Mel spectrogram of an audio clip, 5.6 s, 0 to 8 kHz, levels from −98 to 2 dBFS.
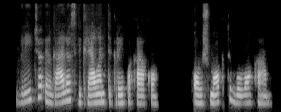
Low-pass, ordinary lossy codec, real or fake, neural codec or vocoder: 7.2 kHz; MP3, 64 kbps; fake; codec, 16 kHz, 2 kbps, X-Codec, WavLM features, trained on Multilingual LibriSpeech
